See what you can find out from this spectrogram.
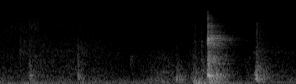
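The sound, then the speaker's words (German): A door being shut lands as a solid thump near the end, followed shortly by a smaller knock, with faint rustling and light bumps before it. “So, die Tür ist zu.”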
